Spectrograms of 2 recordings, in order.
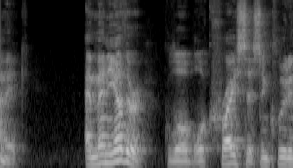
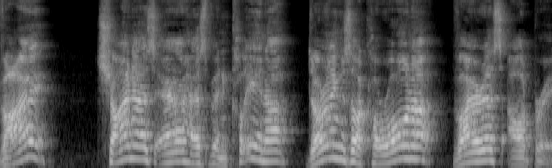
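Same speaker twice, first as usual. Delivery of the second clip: stagy put-on German professor accent, pitched up; 5 semitones higher than usual. Reading an article title aloud, in a put-on German professor accent. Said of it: "I'll do the German professor voice for you here".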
